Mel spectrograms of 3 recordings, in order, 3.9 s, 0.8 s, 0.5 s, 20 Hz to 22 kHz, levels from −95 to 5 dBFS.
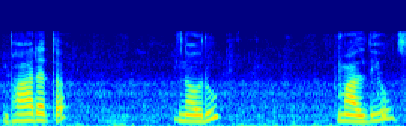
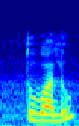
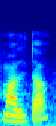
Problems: none marked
